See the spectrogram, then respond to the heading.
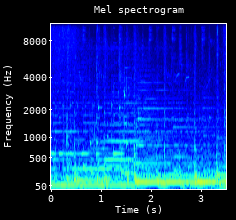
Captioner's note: birds chirping, bell rings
